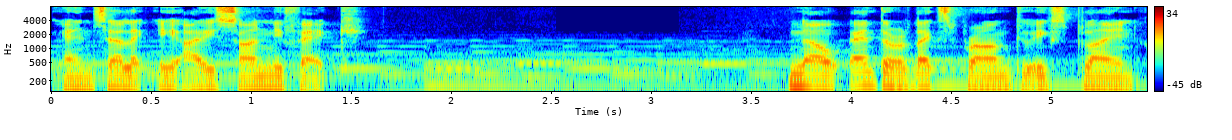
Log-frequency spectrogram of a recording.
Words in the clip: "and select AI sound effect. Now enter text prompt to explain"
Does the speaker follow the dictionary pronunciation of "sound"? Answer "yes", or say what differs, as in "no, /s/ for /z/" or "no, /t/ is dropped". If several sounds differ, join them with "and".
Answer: no, /d/ is dropped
